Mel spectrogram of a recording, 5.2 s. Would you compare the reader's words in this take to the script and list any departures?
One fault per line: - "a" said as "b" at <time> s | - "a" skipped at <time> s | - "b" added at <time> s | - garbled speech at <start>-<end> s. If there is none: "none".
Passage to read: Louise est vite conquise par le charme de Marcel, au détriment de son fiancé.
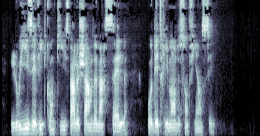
none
